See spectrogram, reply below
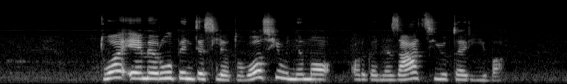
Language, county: Lithuanian, Kaunas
